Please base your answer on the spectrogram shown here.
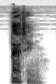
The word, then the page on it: batting: Australian English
